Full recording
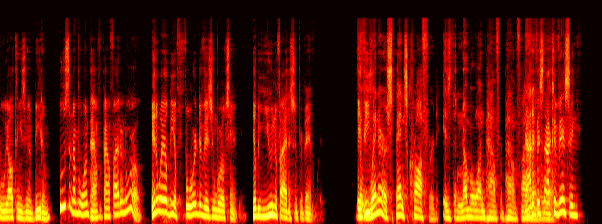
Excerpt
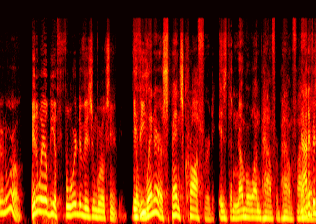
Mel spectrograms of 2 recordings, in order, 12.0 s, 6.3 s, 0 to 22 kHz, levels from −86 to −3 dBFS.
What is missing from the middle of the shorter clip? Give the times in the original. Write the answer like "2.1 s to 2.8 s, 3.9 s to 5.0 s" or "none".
5.0 s to 7.1 s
